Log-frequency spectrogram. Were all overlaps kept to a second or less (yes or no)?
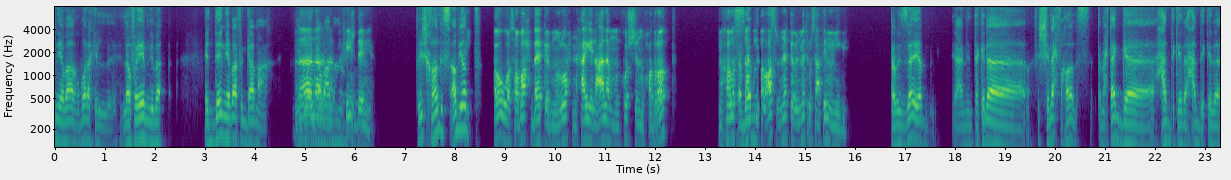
no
